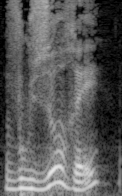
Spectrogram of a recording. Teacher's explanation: final S not pronounced, and then you make the liaison, vous aurez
